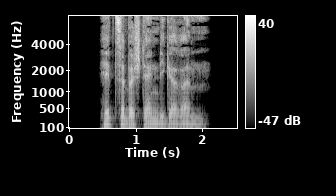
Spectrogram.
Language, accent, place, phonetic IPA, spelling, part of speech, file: German, Germany, Berlin, [ˈhɪt͡səbəˌʃtɛndɪɡəʁəm], hitzebeständigerem, adjective, De-hitzebeständigerem.ogg
- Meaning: strong dative masculine/neuter singular comparative degree of hitzebeständig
